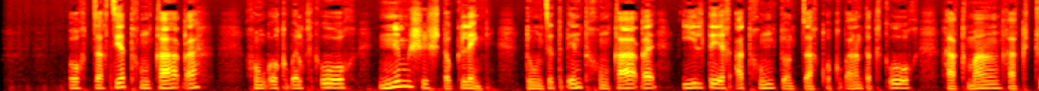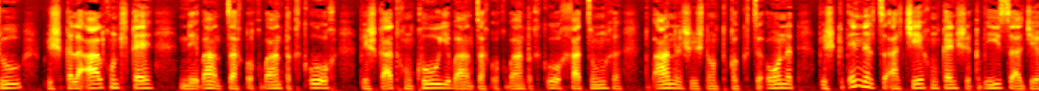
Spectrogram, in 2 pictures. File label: mam male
